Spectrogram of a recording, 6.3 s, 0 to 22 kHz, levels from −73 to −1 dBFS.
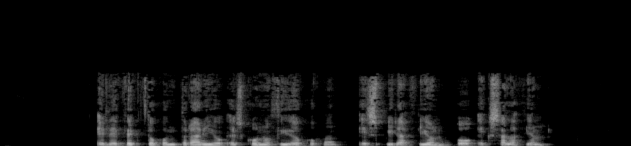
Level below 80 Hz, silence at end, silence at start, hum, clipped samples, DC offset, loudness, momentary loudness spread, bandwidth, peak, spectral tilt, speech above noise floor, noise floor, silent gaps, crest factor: -58 dBFS; 0.8 s; 0.95 s; none; under 0.1%; under 0.1%; -30 LUFS; 9 LU; 11.5 kHz; -10 dBFS; -4 dB/octave; 45 dB; -75 dBFS; none; 20 dB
